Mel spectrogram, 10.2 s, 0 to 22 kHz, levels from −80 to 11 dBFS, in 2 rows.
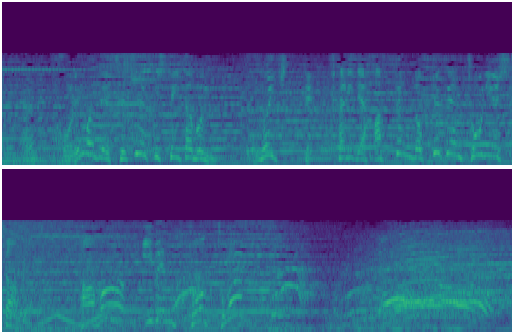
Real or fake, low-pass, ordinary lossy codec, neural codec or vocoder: fake; 7.2 kHz; MP3, 24 kbps; vocoder, 44.1 kHz, 128 mel bands every 256 samples, BigVGAN v2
